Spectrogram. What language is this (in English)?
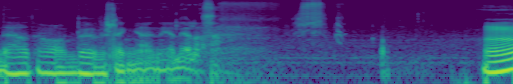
Swedish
